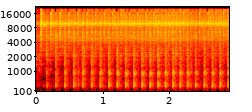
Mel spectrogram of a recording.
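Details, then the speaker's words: Stuart Models No. 10V model steam engine on air test after valve timing set: loud sharp knock about seven times a second in step with rotation, like a pneumatic drill; flywheel found loose on the crankshaft. "I can feel that the flywheel is loose on the crankshaft and that would explain why the engine is making a loud knocking sound"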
